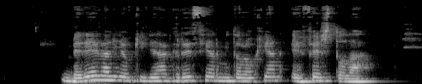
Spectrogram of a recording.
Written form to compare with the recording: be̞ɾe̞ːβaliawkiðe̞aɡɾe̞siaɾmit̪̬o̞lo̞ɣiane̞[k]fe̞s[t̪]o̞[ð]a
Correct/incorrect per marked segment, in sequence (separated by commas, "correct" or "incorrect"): incorrect, correct, correct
